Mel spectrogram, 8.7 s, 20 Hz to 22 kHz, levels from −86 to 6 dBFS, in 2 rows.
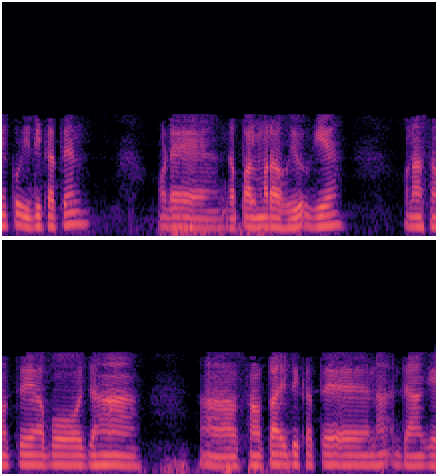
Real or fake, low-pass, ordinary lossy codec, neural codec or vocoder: fake; 3.6 kHz; MP3, 24 kbps; vocoder, 44.1 kHz, 128 mel bands, Pupu-Vocoder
